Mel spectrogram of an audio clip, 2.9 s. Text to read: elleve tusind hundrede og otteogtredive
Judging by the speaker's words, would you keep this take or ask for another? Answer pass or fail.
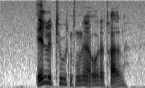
pass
